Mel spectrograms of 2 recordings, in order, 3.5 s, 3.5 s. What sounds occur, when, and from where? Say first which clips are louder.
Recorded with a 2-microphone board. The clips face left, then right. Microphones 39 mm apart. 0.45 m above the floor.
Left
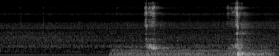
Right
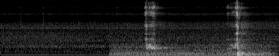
1.4 s scissors: right 5 dB; 35° right (ahead or behind), 0.7 m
